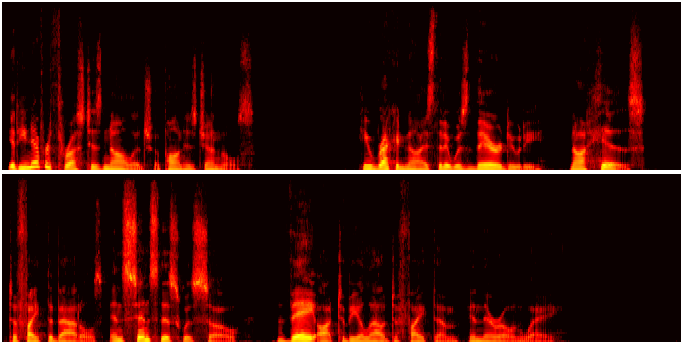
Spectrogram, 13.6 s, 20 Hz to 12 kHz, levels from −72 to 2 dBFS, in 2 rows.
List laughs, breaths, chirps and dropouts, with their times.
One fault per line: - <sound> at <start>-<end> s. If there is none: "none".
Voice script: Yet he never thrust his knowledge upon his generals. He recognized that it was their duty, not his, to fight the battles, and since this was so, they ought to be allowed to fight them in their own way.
none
